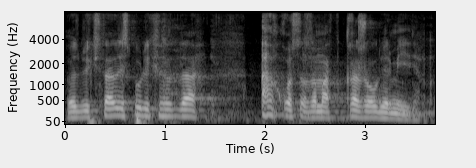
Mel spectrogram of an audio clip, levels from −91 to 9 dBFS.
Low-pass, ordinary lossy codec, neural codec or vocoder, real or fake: none; none; none; real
